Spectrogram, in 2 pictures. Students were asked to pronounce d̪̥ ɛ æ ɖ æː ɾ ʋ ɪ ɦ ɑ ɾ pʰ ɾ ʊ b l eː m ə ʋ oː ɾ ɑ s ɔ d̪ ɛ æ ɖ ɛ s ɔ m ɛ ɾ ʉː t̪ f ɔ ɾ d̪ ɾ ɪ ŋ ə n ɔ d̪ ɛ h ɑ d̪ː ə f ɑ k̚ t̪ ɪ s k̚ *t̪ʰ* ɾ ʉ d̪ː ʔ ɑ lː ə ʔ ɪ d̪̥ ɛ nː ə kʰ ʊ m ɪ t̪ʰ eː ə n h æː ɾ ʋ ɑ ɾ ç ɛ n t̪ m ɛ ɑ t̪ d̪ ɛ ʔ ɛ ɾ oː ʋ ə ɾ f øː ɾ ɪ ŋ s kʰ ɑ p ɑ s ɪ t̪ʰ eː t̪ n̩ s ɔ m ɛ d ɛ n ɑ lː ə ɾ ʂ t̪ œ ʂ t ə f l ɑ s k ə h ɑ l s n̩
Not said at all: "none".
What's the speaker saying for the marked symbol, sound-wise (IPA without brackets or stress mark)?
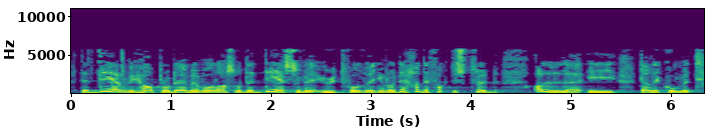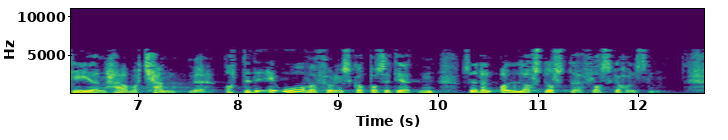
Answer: t̪ʰ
